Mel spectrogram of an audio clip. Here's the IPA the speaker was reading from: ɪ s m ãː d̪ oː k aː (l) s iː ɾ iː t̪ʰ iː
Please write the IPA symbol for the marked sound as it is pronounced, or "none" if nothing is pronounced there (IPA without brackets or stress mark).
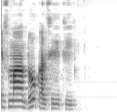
l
